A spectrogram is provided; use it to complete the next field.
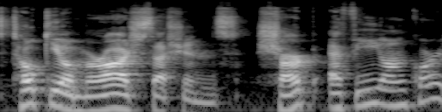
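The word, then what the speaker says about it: Tokyo Mirage Sessions ♯FE Encore: It's Tokyo Mirage Sessions Sharp FE Encore. Is that how it's pronounced?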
